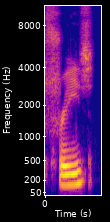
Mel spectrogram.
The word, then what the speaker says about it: Fries: good backstory his his his actual name is victor freeze it's spelt like fries so it's like a german name i believe i see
